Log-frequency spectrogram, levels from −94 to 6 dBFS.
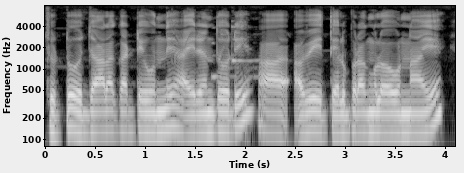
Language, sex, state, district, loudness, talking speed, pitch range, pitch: Telugu, male, Telangana, Mahabubabad, -14 LUFS, 160 wpm, 115-125 Hz, 125 Hz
